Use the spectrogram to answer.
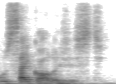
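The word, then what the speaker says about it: psychologist: sabe que existe é igual saikologist tem muita nativo que cresceu não sabendo que existe um p em sacolas ensaio Tem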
